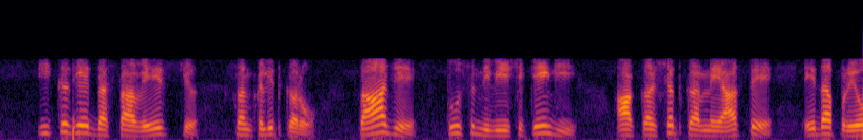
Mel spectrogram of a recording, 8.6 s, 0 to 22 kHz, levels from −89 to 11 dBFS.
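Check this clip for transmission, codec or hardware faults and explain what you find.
Two faults are present in this speech clip.

The GSM full-rate codec colours the whole recording. The sound is confined to roughly 200 Hz to 3.5 kHz, and the vocal-tract model with sparse pulse excitation leaves a buzzy, gravelly roughness that plainly fits the 13 kbps full-rate coder.

GSM bit errors hit between 0.62 and 0.77 s. Corrupted filter, pitch and gain parameters reached the decoder, distorting the spectrum and level frame by frame. The result is a short burst of squawks and gargling, which points to several consecutive 20 ms frames being damaged.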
